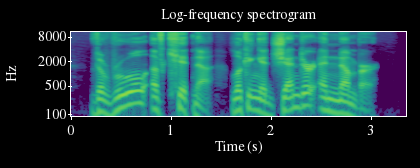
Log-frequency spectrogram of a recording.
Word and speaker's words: kitna: So, if the noun is masculine and singular, you just use the root form, which is kitna. Notice that strong ah sound at the end there.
